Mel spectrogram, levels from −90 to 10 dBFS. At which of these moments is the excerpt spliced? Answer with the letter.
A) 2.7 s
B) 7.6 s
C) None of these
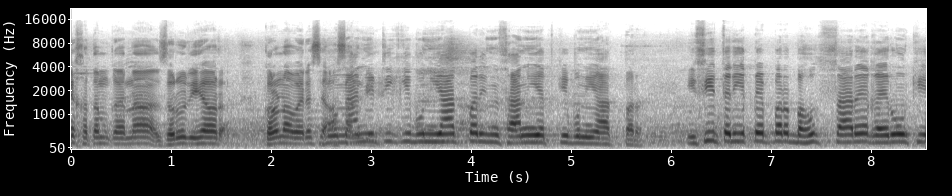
A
